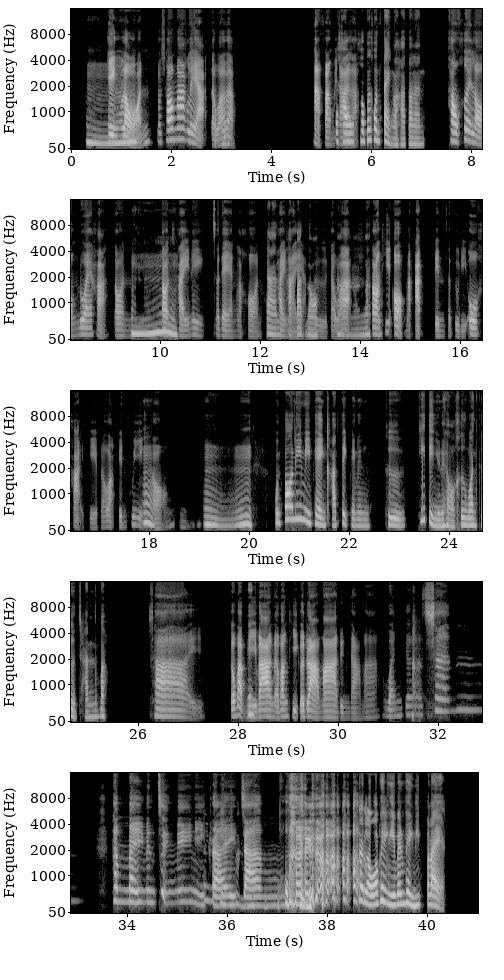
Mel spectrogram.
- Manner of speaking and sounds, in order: drawn out: "อืม"; unintelligible speech; drawn out: "อือ"; chuckle; singing: "วันเกิดฉัน ทำไมมันถึงไม่มีใครจำ ?"; singing: "ไม่มีใคร"; laughing while speaking: "เพลงนี้"; chuckle; laugh
- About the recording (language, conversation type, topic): Thai, podcast, มีเพลงไหนที่พอฟังแล้วพาคุณย้อนกลับไปวัยเด็กได้ไหม?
